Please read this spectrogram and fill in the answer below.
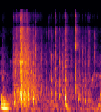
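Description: Plastic zip bag of crunchy namkeen snack mix crinkling and rustling as fingers dig into it: a run of small, irregular crackles and clicks.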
